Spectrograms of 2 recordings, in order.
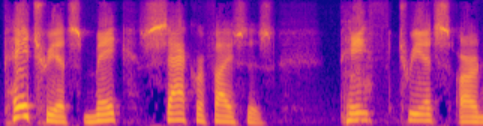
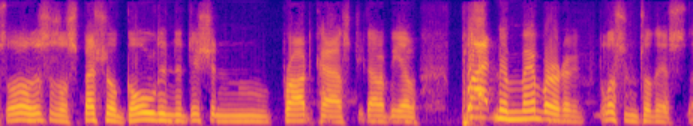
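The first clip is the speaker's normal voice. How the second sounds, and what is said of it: Imitates another person's voice. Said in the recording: “That was my Corsi imitation”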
